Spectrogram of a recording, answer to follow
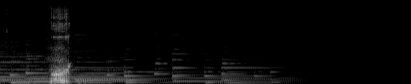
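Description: A single short pig-like oink about half a second in, over gentle children's background music that fades out about three seconds in.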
